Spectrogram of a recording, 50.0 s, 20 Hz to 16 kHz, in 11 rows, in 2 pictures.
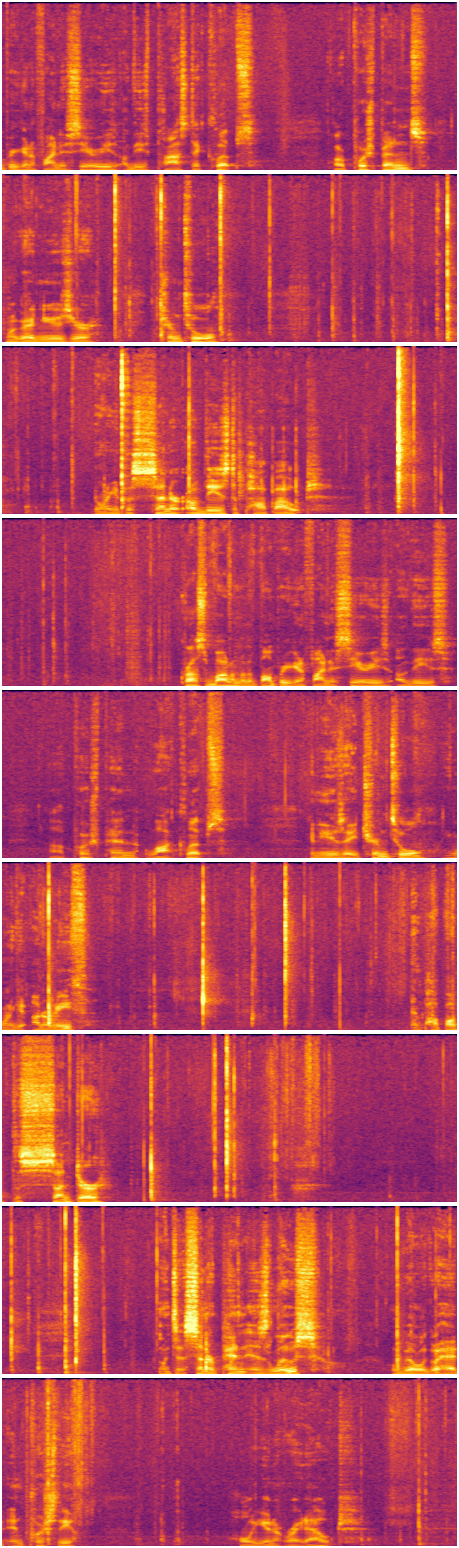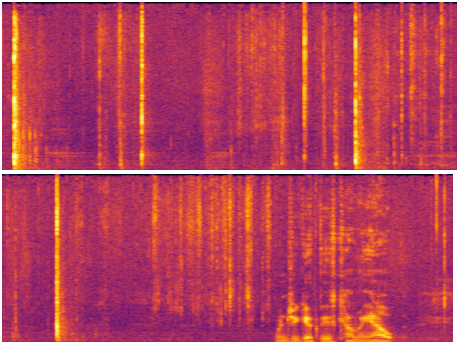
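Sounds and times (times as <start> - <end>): plastic clicks and snaps: 5.6 - 14.4, 23.2 - 26.6, 28.6 - 30.2, 31.7 - 33.2, 40.5 - 42.6.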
